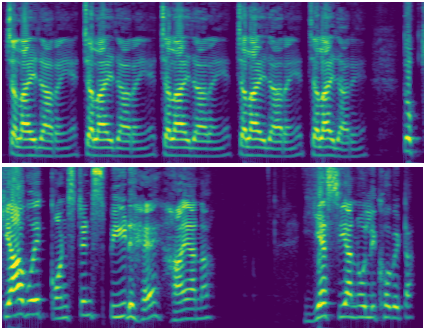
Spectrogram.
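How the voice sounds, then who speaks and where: An energetic young man teaches a lecture to students he cannot see. His voice sits high for a man. He drills points by repeating them and keeps throwing questions at the class. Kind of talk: online lecture.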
